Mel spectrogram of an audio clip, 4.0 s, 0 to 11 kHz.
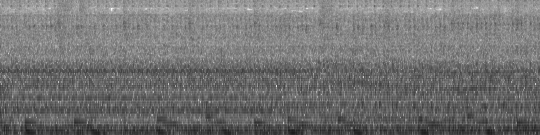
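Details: Doosan G2 forklift engine after repair: earlier rhythmic knocking traced to one cylinder 1 intake valve not opening with a bent pushrod and heavy carbon, head machined and injectors repaired; now idles with a steady, even low rumble, no knock.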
